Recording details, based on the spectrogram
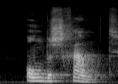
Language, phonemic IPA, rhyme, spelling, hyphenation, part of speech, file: Dutch, /ˌɔn.bəˈsxaːmt/, -aːmt, onbeschaamd, on‧be‧schaamd, adjective, Nl-onbeschaamd.ogg
- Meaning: shameless, impudent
